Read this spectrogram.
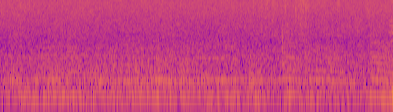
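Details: Many bees working lavender blossoms in a Brittany garden in August; a continuous buzzing drone, level and unbroken throughout, with a few faint brief ticks near the end.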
